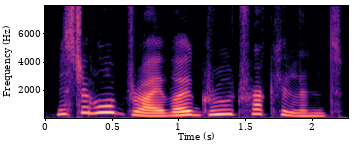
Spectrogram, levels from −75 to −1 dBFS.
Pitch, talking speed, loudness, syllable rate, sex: 270 Hz, 105 wpm, -16 LUFS, 3.8 syllables/s, female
